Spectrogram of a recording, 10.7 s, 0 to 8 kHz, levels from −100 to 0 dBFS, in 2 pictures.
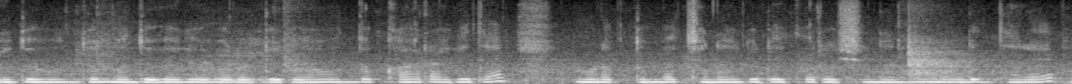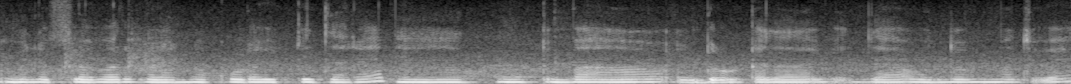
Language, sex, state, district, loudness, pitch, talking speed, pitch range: Kannada, female, Karnataka, Chamarajanagar, -15 LUFS, 230 Hz, 110 wpm, 230-235 Hz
